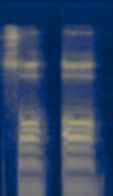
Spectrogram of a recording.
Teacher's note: That aw quality is what we call a velarized quality, as it comes from the back of your mouth, from here.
